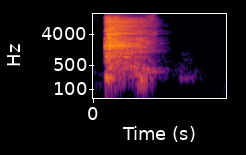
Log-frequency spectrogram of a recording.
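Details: Adult man, sick for a week with fever and night-time coughing, told at urgent care it was probably sinusitis, treated with steroid injection, cough syrup and antibiotics: a single harsh, loud half-second cough, then a faint short sound.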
